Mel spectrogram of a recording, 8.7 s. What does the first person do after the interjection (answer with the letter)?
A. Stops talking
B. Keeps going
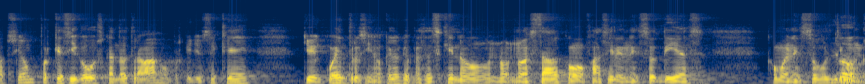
B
